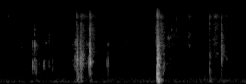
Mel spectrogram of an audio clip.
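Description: Handling noise: a few light clicks and knocks as a plastic stamp-set case and a craft punch are picked up off the tabletop, with one sharper knock about one and a half seconds in.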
